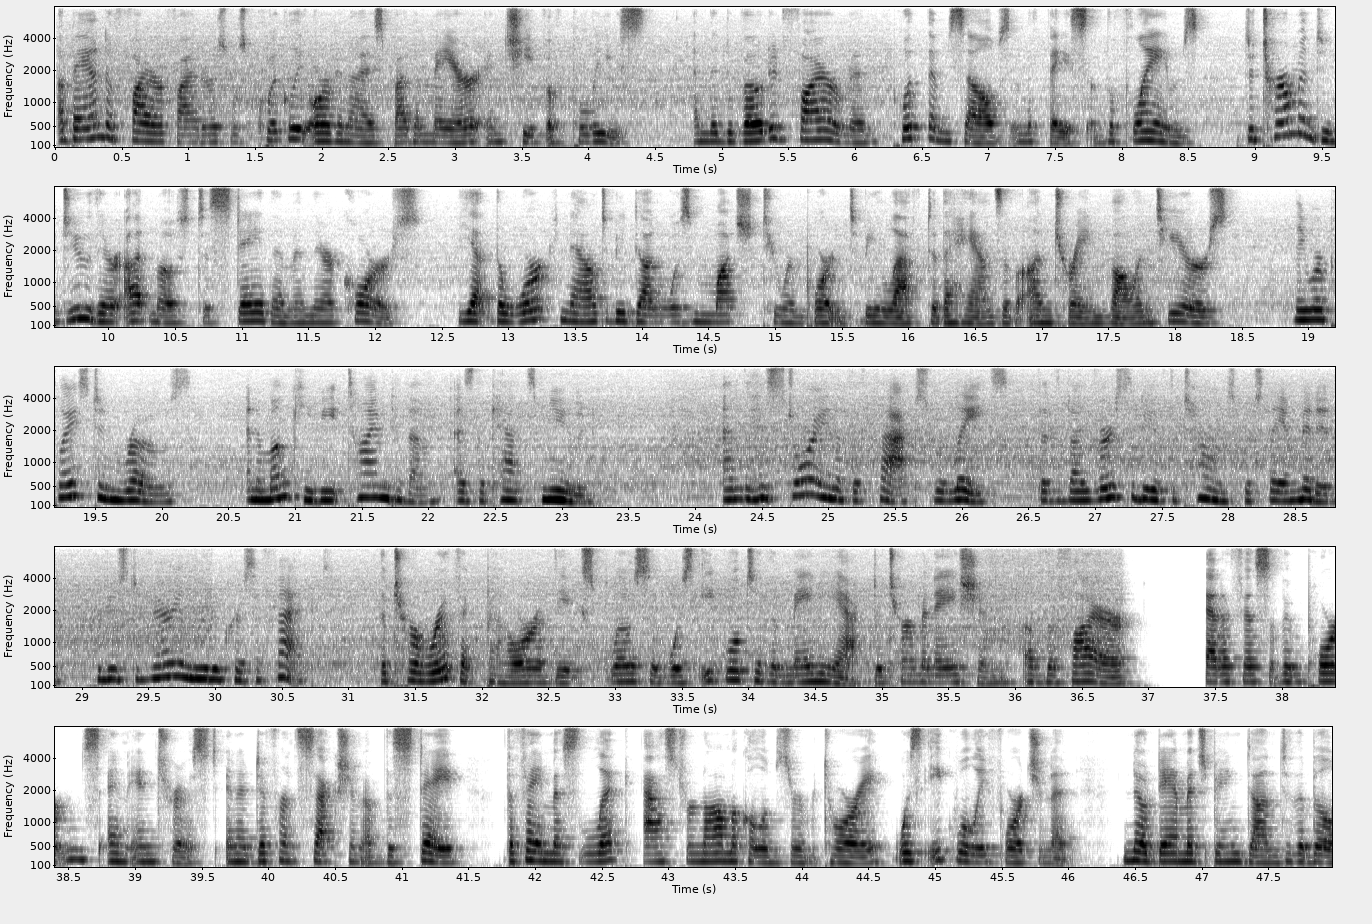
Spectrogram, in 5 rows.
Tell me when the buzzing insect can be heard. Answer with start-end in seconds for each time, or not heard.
not heard.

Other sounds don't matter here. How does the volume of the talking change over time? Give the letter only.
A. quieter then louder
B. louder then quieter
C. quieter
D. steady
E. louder
D.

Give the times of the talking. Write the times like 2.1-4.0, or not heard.
0.0-23.2, 24.2-47.9.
